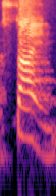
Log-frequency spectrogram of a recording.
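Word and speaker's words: sign: के के very good अच्छा साइन एस आई जी एन शाबास साइन में कौन सा लेटर है जो साइलेंट है बोर्ड पर देखें एस आई जी एन जी ji excellent आपने बहुत अच्छा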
